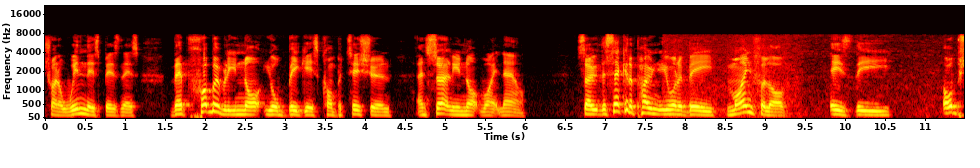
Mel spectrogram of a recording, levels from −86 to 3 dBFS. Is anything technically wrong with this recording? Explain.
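Yes, there are two faults in this speech. Noise suppressor artifacts run throughout: the suppressor lowers bands it judges to be steady noise, frame by frame, by about 16 dB, so the background dips between words and swells beneath them. The noise suppressor catching up occurs from 7.71 to 9.35 s, right after "the second opponent". When the room noise jumps by about 14 dB around 7.5 s, the suppressor's noise estimate lags, so the louder background leaks through with only about 8 dB of reduction before sinking over about 1.6 s.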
